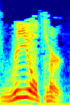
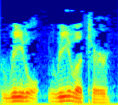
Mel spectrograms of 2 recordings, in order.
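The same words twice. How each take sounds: First: No vowel is heard between L and T. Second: An extra vowel is heard between L and T. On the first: The speaker calls it right. "It's realtor" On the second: The speaker calls it wrong. "it's not realtor. That would be R-E-L-A-T-O-R"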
